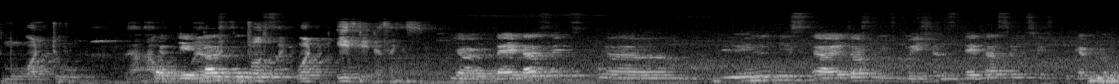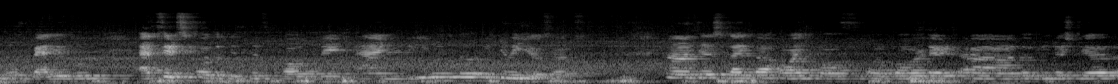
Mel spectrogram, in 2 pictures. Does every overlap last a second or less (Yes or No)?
No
